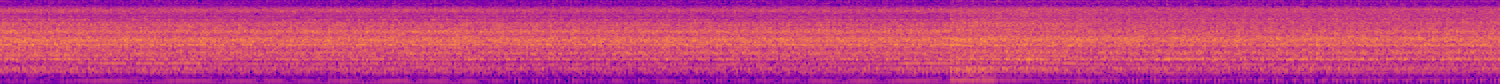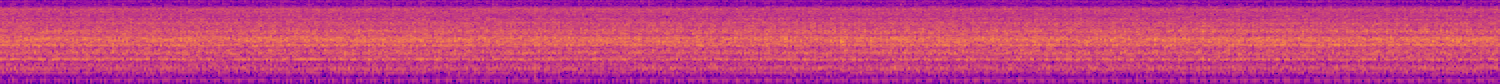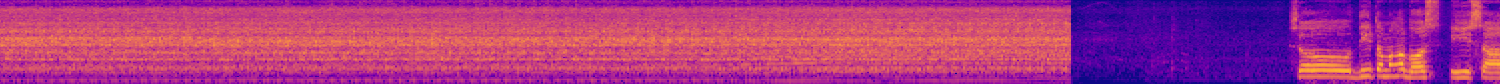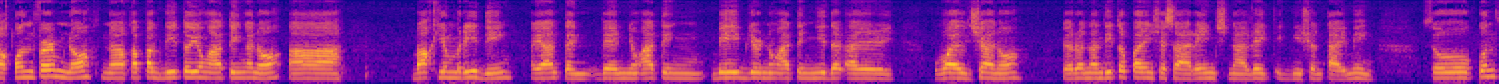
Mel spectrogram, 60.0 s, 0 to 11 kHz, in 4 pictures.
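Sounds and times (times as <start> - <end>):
engine idling steadily: 0.0 - 40.8.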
